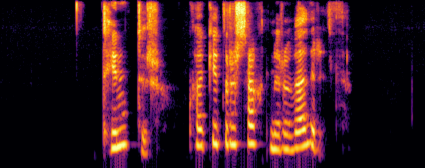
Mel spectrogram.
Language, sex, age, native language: Icelandic, female, 30-39, Icelandic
